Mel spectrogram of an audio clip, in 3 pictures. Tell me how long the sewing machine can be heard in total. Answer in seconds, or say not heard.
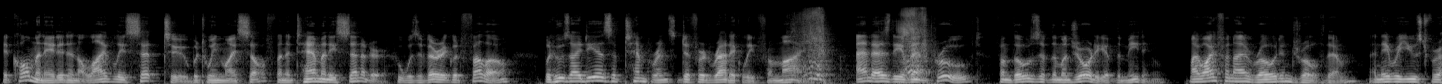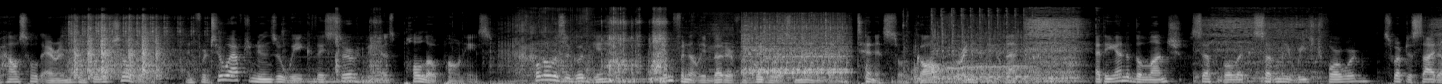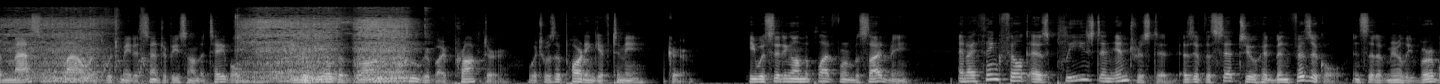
17 s.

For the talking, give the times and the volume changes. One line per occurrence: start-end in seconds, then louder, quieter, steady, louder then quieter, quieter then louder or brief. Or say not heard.
0.0-43.1 steady.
